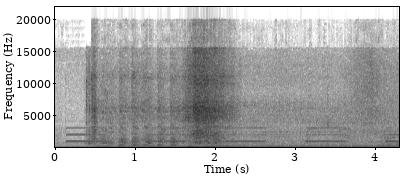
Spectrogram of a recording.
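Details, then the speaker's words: 2013 Subaru at an auction yard, cold start at 38° outside: door chimes, a brief quick crank that catches cleanly, then a smooth, even idle; it runs great. Normal start and idle. "Yeah, it runs just great."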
